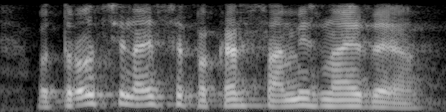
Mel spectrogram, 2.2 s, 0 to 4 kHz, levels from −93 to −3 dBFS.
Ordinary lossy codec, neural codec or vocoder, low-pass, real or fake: none; codec, 16 kHz, 16 kbps, FunCodec, trained on Chinese and English, 50 frames a second; 3.6 kHz; fake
